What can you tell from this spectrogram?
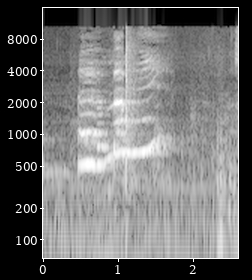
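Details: Girl aged 7½ with cri du chat syndrome, a genetic disease; she has not yet mastered language, is hard to understand even for familiar listeners, and uses Makaton signs; delayed language development in cri du chat syndrome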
